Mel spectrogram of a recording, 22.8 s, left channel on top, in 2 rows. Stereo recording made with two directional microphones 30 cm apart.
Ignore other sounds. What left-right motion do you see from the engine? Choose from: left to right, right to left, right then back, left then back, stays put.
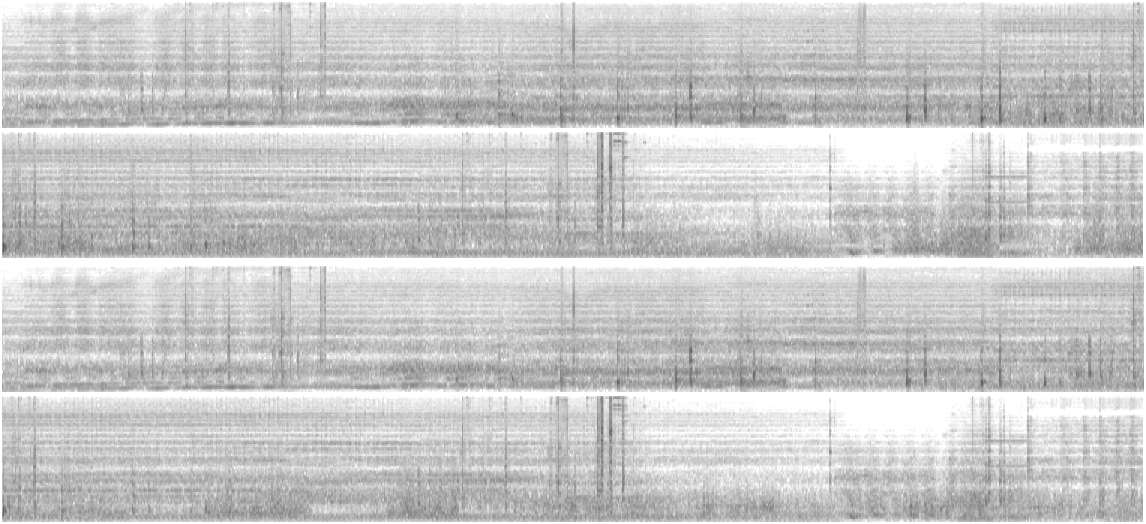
stays put.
